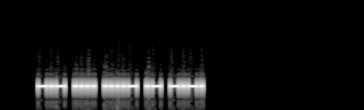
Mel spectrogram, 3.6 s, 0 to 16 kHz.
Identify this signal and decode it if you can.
Morse code, heard as a keyed tone, about 40 wpm, 700 Hz. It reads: KH4AC
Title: USA Call Signs - 5 Characters - 40wpm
